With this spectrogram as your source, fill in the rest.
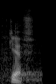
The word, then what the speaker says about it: GIF: pretty simple yeah graphics it's a hard G gift okay this isn't peanut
